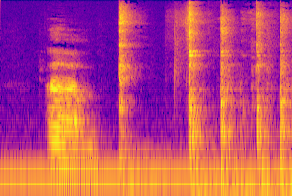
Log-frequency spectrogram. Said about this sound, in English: So I have a couple glasses that I put some ice in and already have some fresh fruit. So we can just pour our white sangria ice over that. It's a little melty.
